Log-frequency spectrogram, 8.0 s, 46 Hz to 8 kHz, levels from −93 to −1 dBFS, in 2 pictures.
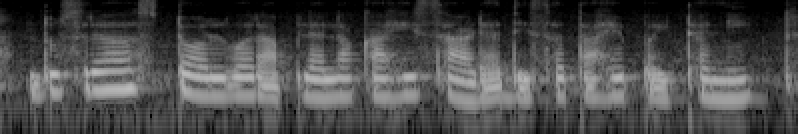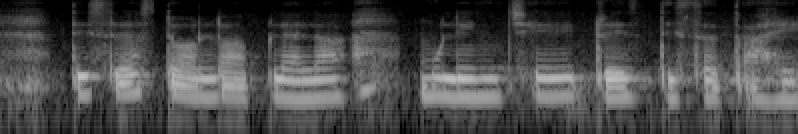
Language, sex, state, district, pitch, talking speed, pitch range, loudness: Marathi, female, Maharashtra, Aurangabad, 195 Hz, 130 wpm, 180-205 Hz, -38 LUFS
